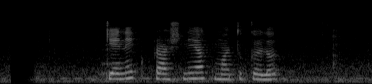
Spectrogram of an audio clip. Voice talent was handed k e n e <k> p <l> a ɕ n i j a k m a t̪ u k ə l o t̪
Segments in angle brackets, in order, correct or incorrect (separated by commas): correct, incorrect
